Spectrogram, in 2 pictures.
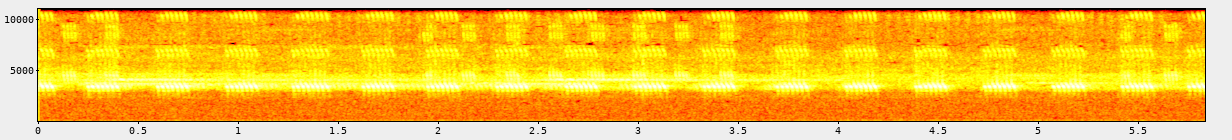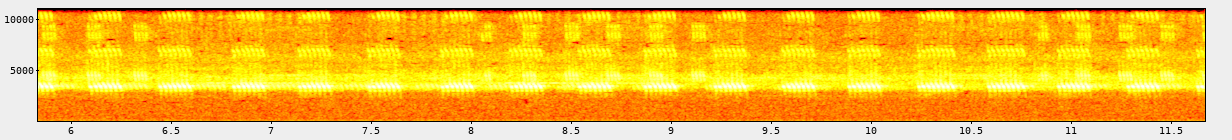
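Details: Grass insects on a deep autumn night in Changnyeong, South Gyeongsang, South Korea; a steady high chirping pulses about three times a second, several callers overlapping in a dense continuous chorus, with a faint low hum underneath.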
